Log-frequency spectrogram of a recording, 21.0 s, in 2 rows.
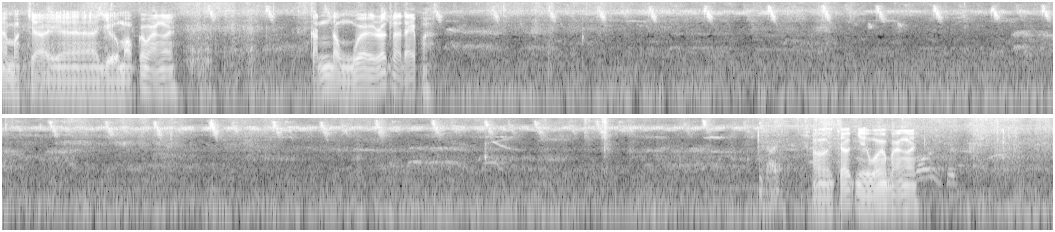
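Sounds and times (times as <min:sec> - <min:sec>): small birds chirping: 0:00.0 - 0:21.0
low steady rumble: 0:04.5 - 0:18.6.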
